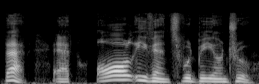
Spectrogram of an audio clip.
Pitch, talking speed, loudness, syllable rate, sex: 140 Hz, 160 wpm, -18 LUFS, 4.5 syllables/s, male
